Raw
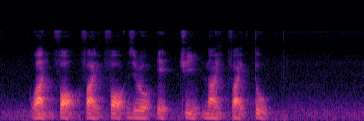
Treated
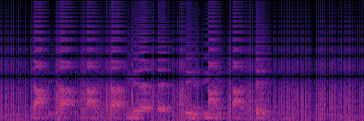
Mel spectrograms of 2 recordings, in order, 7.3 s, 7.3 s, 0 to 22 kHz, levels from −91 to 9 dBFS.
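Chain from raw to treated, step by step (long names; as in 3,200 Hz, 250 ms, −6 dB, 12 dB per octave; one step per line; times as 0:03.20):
spike at every zero crossing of −25 dBFS
0:02.77–0:03.69: Butterworth high-pass 330 Hz 96 dB per octave
downward compressor 6 to 1, threshold −30 dBFS, peak gain reduction 14.5 dB
decimation without filtering 27×
single-tap delay 103 ms −7.5 dB
convolution reverb RT60 0.30 s, pre-delay 7 ms, DRR 13.5 dB
level −4.5 dB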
